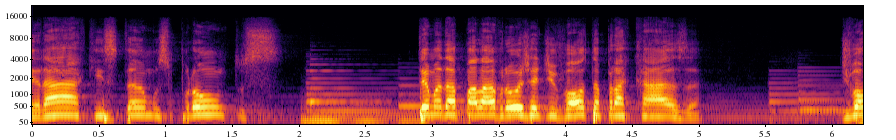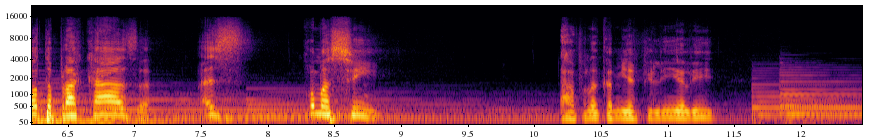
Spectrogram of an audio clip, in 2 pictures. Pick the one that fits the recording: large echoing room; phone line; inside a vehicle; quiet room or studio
large echoing room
